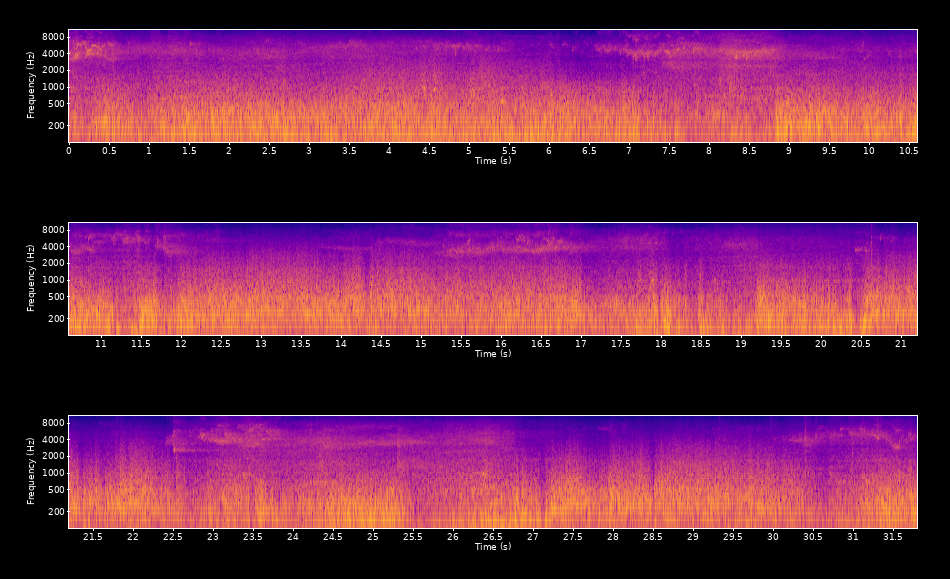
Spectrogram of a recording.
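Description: Onboard sound of a go-kart at race speed on an indoor concrete track: loud, steady drive and tyre noise mixed with wind buffeting on the kart-mounted camera's microphone. Higher hissing patches come back every several seconds as the kart goes through the corners.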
